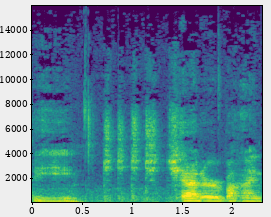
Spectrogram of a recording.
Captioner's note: chatters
